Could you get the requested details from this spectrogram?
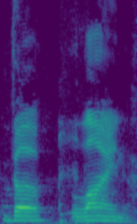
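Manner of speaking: slow, loud, drawn-out demand; menacing command. Acted. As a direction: threaten with each word. Threatening with katana.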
